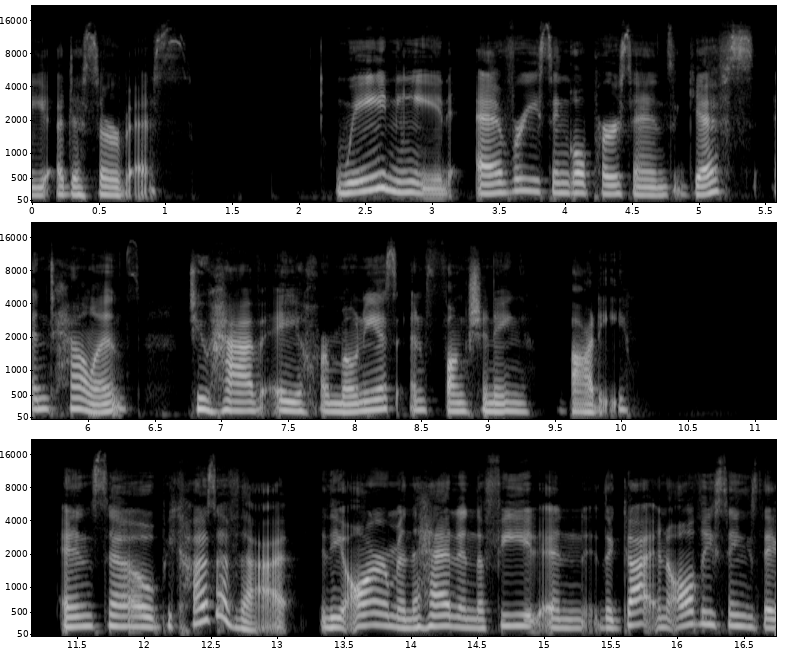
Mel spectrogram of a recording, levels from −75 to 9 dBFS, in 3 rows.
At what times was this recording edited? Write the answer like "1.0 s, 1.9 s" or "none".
11.3 s, 13.2 s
